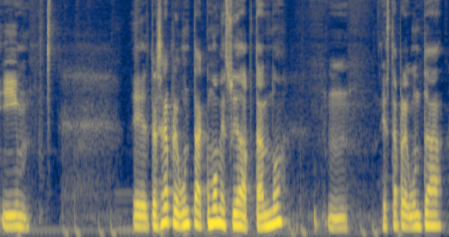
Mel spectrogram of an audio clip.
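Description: A young man with a fairly high voice speaks in an earnest, candid way, as if talking straight to his viewers. His casual vlog delivery is heartfelt and plain. Soft music plays faintly behind him. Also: unhurried. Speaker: vlogger, new father. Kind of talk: casual vlog talk to camera.

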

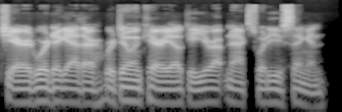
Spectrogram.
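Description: A man's voice: a bass voice, flat delivery, brisk, bright, forceful tone, smooth, no echo. A man hosting a casual podcast interview, speaking in an enthusiastic, affirming way. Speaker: podcast host.

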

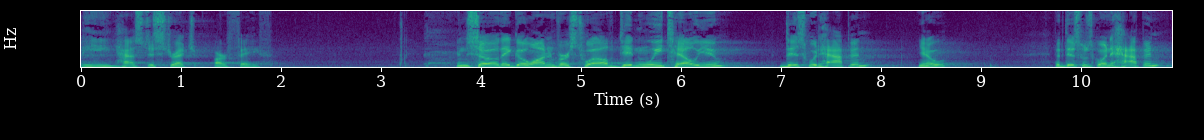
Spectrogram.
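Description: Brief: male pastor, high voice, chatty sermon style, sinks low and slow for emphasis, long hall reverb. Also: fairly bright tone. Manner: conversational preaching, slowing and dropping low for emphasis. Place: church hall.

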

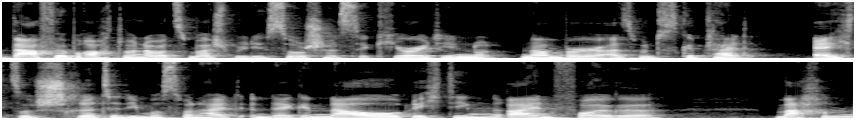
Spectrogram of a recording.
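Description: A woman in her thirties from Germany co-hosts a podcast, chatting colloquially in anecdotes and mixing in English terms. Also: mid-range voice. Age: 30s. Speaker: podcast co-host. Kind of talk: casual conversational podcast chat.

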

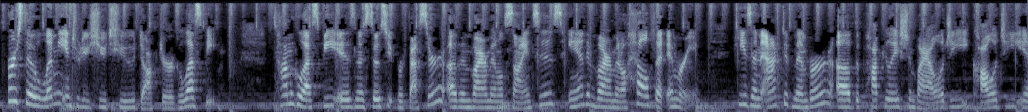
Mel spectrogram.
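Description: A woman hosts an interview show. She reads her introduction evenly and then asks her questions in a looser, chatty way with small fillers. Music plays clearly beneath her voice. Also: medium pitch. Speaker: podcast host.

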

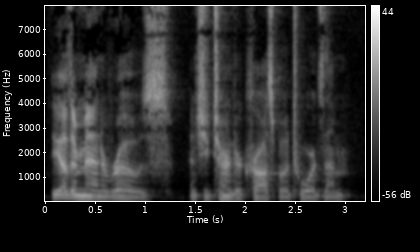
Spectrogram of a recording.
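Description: A man narrating a scripted story in a steady, measured way. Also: on the low side.

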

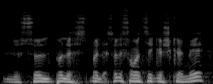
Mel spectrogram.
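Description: A man with a Québécois French accent talks as a podcast guest. His voice sits at an ordinary mid pitch. He teases the others and slips into anecdotes. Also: rapid-fire, darkish tone, husky. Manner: teasing, storytelling banter. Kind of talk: casual podcast chat.

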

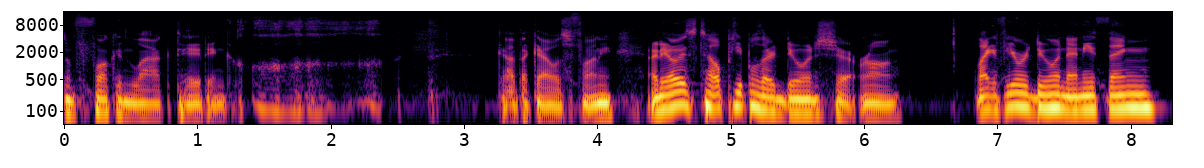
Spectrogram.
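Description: A man's voice: sits low, no room sound, studio quality. A young man hosting a podcast, telling crude, irreverent stories in a casual comic monologue. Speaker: podcast host.

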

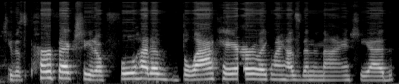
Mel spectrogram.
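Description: A young woman guest on a podcast interview, speaking softly and reflectively with frequent pauses and fillers. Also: a little high, fairly even intonation, low-quality recording. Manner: soft, reflective, many fillers. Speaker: guest sharing her story. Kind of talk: conversational interview.

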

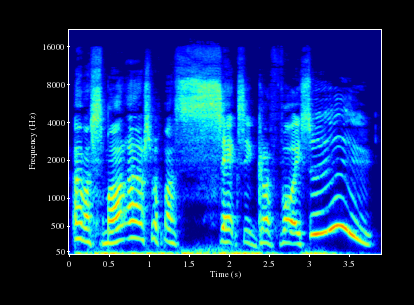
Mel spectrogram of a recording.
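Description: Man doing a smug sneering guy, high mocking voice, drawn out, sarcastic. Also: takes it slowly, fairly bright tone. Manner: exaggerated high mocking impression.

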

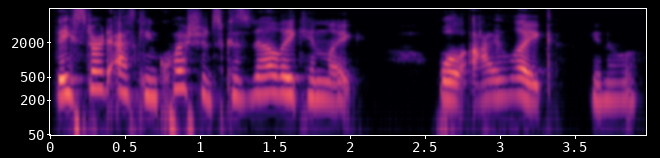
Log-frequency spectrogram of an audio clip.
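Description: Woman guest for a casual podcast chat, animated and quick with asides, dry close mic. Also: a little high, no echo.

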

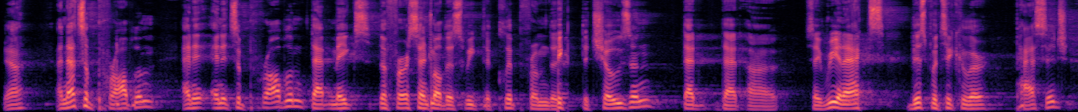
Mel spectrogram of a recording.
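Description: A man's voice: mid-range voice, normal speed, few pauses. A priest reading the gospel and then preaching in a casual, joking way, his voice ringing with a long cathedral-like echo. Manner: casual, joking, thinks aloud with restarts.

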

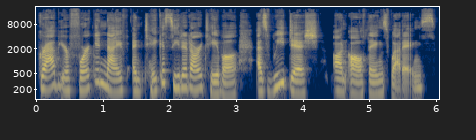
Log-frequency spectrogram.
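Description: Slow-talking woman podcast host. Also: on the low side, expressive, a bit bright. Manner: friendly, fills pauses with ums. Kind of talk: podcast intro and casual interview.

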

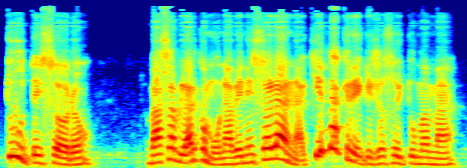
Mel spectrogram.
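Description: A middle-aged woman from Argentina, a speech coach explaining diction in a teacherly, animated way and demonstrating sounds. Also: fairly low pitch, a little fast, husky. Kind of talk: interview guest explaining.

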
